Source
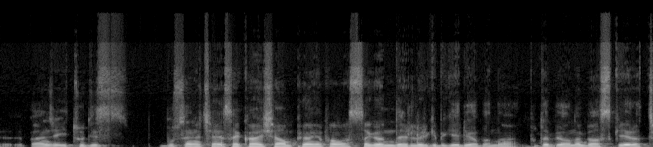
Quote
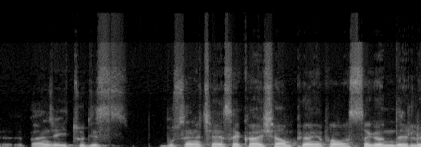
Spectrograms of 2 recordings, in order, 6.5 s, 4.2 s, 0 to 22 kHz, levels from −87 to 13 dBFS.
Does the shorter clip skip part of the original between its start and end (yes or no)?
no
